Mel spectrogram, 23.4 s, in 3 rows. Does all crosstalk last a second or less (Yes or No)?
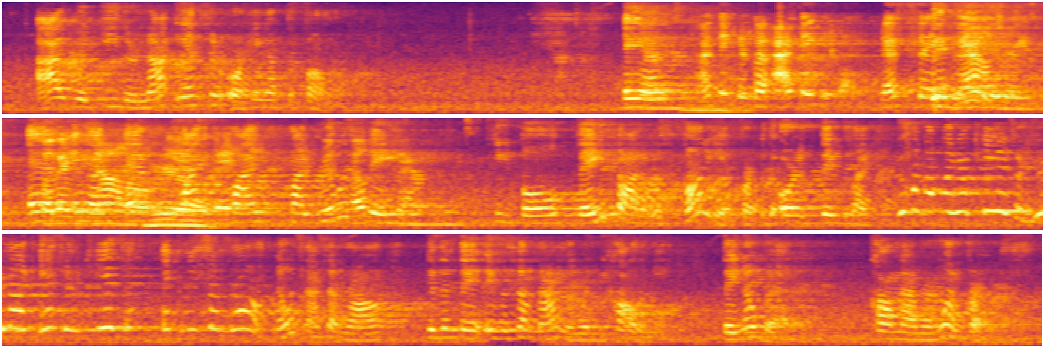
No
